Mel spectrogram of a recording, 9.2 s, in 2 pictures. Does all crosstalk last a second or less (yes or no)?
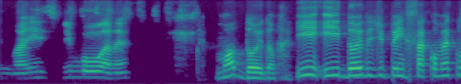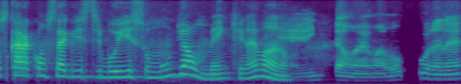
yes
